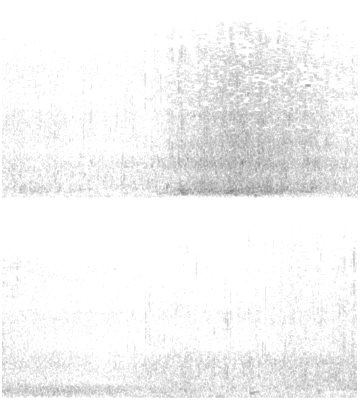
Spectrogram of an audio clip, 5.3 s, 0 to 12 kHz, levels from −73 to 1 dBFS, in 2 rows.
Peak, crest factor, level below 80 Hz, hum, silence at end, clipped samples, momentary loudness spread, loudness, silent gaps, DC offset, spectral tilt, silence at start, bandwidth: -28 dBFS; 20 dB; -78 dBFS; none; 0 s; under 0.1%; 15 LU; -45 LUFS; none; under 0.1%; -1 dB/octave; 0 s; 11.5 kHz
